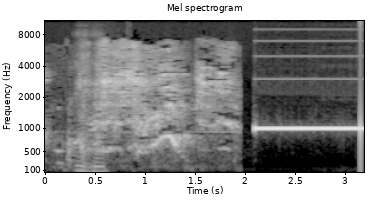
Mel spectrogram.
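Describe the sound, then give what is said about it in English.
A loud censor bleep covering a swear word, one steady mid-pitched tone held for about a second, cuts in right after a couple of seconds of a voice talking and laughing. “See, there's some bleeps.”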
